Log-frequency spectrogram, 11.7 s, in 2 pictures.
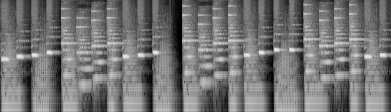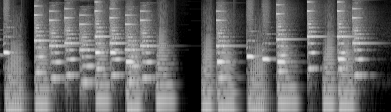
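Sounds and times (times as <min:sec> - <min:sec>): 
music training: 0:00.0 - 0:11.6.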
